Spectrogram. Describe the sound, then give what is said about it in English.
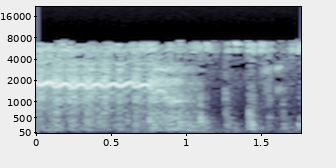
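Silver, a horse, gives a loud whinny with a wavering high pitch lasting under a second, at dusk near a camp in a wooded gully, then fades into low snorting and a few soft hoof-like thumps. “Sounds like silver.”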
